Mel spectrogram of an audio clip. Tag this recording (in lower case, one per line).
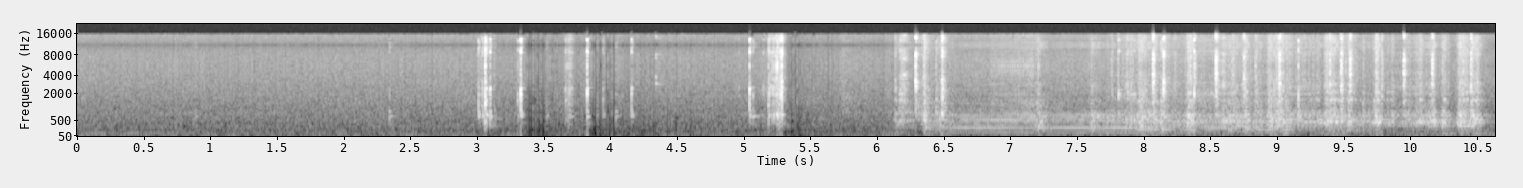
printer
